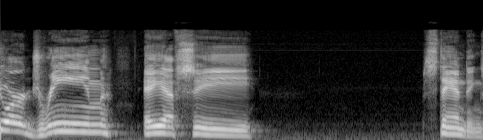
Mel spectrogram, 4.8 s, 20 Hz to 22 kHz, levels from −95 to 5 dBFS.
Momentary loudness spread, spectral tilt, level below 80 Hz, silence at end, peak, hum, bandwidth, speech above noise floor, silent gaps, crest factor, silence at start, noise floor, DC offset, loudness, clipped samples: 12 LU; -4 dB/octave; -60 dBFS; 0 s; -2 dBFS; none; 10.5 kHz; 46 dB; none; 16 dB; 0 s; -62 dBFS; under 0.1%; -16 LUFS; under 0.1%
